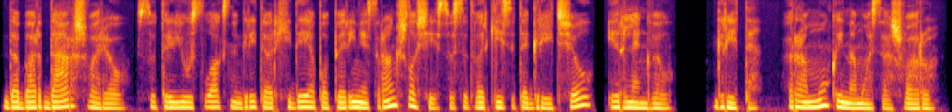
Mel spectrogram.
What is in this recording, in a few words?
lithuanian female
